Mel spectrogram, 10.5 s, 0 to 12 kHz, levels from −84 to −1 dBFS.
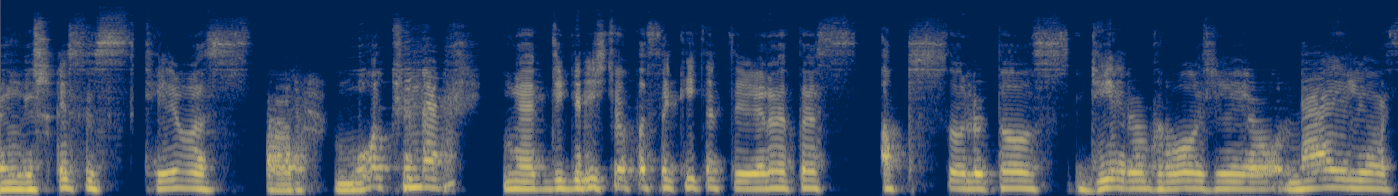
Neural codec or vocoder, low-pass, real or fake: codec, 44.1 kHz, 1.7 kbps, Pupu-Codec; 10.8 kHz; fake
